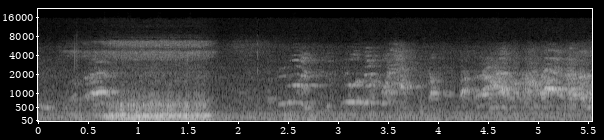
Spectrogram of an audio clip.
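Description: A low rattling snore on an in-breath, followed by softer snuffling breath sounds; snoring during sleep.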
